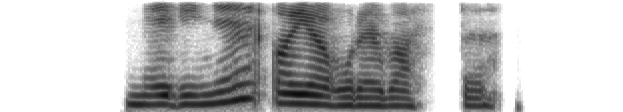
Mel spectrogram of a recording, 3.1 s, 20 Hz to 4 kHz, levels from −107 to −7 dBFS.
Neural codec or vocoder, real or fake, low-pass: codec, 16 kHz, 4 kbps, X-Codec, HuBERT features, trained on balanced general audio; fake; 3.6 kHz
